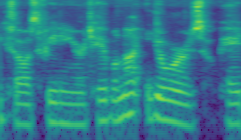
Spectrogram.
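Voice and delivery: ordinary delivery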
